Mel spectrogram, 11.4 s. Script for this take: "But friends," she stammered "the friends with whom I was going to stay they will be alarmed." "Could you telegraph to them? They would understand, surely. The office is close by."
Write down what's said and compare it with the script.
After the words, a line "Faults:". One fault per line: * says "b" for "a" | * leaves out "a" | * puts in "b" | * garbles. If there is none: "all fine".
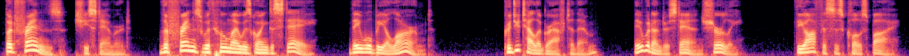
"But friends," she stammered "the friends with whom I was going to stay they will be alarmed." "Could you telegraph to them? They would understand, surely. The office is close by."
Faults:
all fine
